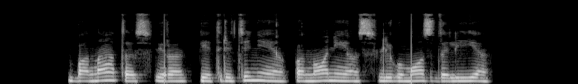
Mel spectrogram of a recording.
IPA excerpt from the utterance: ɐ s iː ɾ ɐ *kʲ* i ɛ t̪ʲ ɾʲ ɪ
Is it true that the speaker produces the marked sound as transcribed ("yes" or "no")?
no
